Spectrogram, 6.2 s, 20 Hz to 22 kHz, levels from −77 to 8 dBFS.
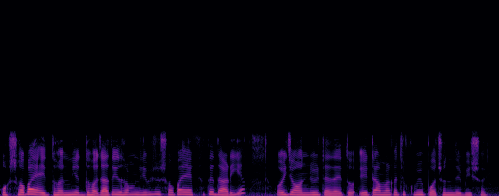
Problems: none marked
